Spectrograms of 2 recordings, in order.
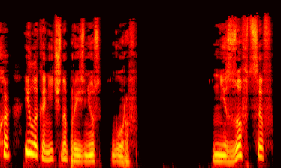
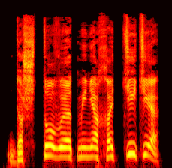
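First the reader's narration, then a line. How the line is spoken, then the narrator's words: Yelling. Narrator (Russian): завопил парень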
